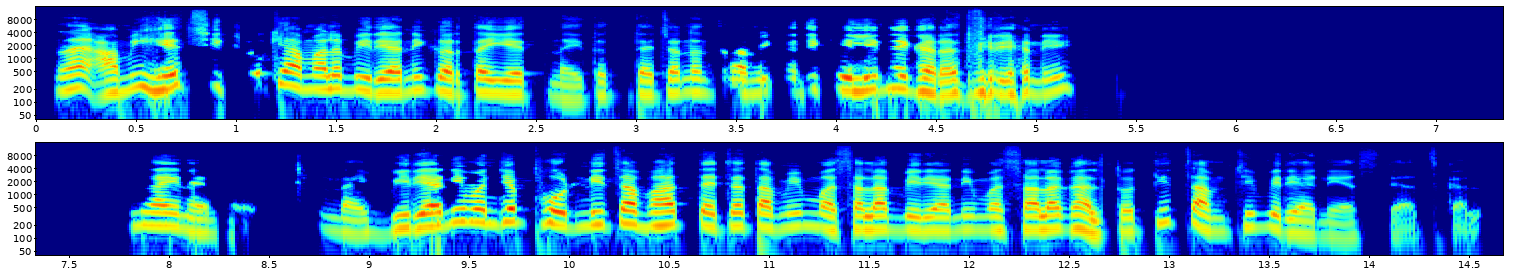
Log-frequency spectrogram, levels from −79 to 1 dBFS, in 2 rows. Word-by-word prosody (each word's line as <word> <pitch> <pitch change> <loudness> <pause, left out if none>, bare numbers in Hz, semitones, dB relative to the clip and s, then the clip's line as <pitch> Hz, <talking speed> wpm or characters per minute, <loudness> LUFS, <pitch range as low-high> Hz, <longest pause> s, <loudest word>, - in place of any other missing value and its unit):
नाही. 215 +1 +5
आम्ही 200 +7 -1
हेच 215 - +4
शिकलो 450 - -9
की 265 - +1
आम्हाला 205 -3 +4
बिर्याणी 170 0 +2
करता 170 -4 0
येत 155 -2 +1
नाही. 120 -4 -11
तर 145 - -7
त्याच्यानंतर 165 +2 -5
आम्ही 165 +1 -1
कधी 175 +2 -8
केली 185 0 +1
नाही 210 -1 +3
घरात 155 0 0
बिर्याणी. 170 +2 -3 2.7
नाही, 195 -1 +2
नाही, 140 -5 -5
नाही, 180 - -24
नाही. 135 -4 -7
बिर्याणी 185 +7 +3
म्हणजे 235 0 +3
फोडणीचा 205 0 +4
भात 200 +1 +4
त्याच्यात 190 0 -1
आम्ही 180 +1 +1
मसाला 160 -3 +1
बिर्याणी 155 0 -2
मसाला 160 +1 +1
घालतो 145 -5 -1
तीच 230 0 -6
आमची 150 +4 -1
बिर्याणी 135 -11 -6
असते 105 +1 -18
आजकाल. - - -21
170 Hz, 150 wpm, -22 LUFS, 155-195 Hz, 2.7 s, नाही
